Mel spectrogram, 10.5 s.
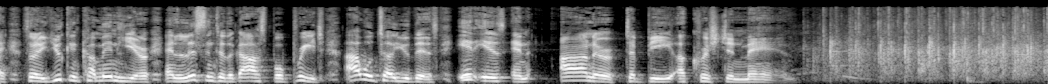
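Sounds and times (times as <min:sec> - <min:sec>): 
speech: 0:00.0 - 0:08.0
audience clapping: 0:08.0 - 0:10.4.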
